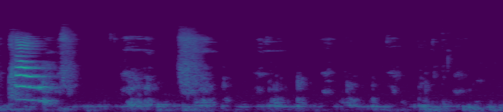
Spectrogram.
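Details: Female kitten at home at night, very hungry and jumping for chicken pieces; a clear meow with rich harmonics begins, a breathy burst follows near three seconds, then quiet rustling and low hum.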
